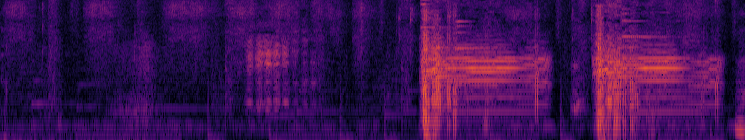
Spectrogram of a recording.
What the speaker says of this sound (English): I'm also going to kill all these sheep because we need tons of food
